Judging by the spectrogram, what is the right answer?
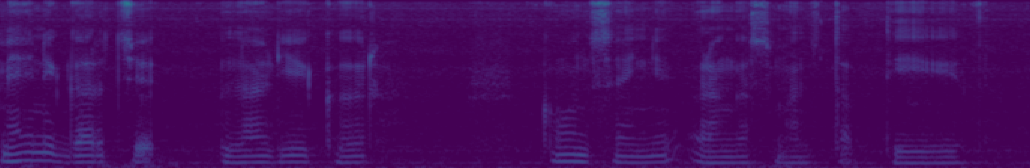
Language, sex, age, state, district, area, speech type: Kashmiri, male, 45-60, Jammu and Kashmir, Ganderbal, rural, read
